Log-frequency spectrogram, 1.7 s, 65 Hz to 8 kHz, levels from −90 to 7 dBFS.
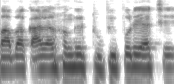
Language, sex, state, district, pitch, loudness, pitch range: Bengali, female, West Bengal, Dakshin Dinajpur, 170 Hz, -26 LUFS, 160-175 Hz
